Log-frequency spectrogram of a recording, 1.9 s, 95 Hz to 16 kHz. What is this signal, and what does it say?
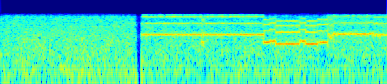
SSTV (slow-scan television), PD 290.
